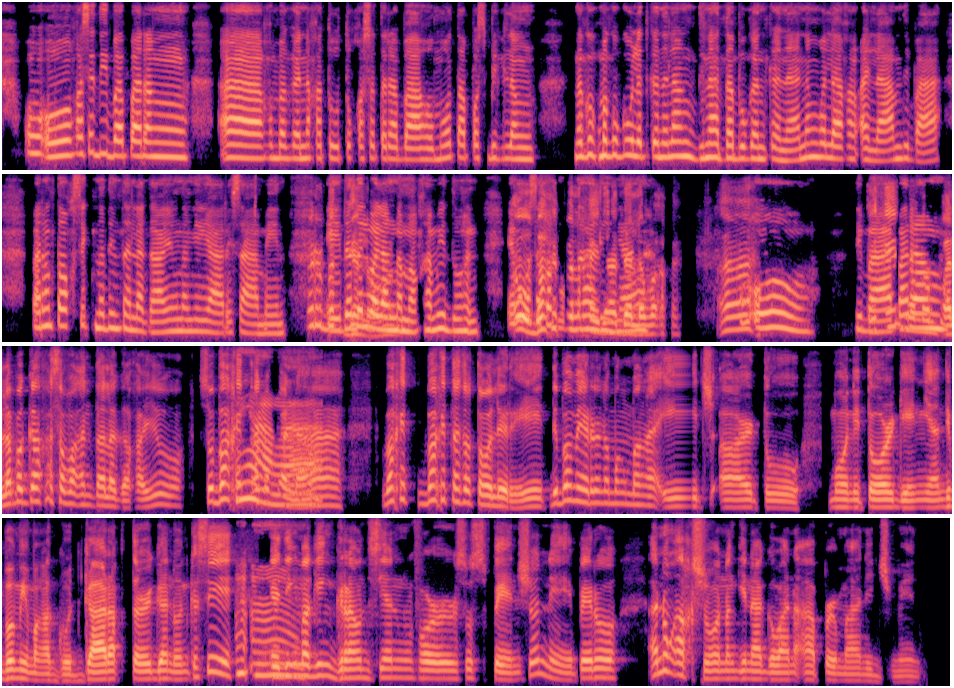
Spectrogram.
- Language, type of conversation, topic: Filipino, advice, Paano ako magtatakda ng propesyonal na hangganan sa opisina?
- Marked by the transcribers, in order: other background noise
